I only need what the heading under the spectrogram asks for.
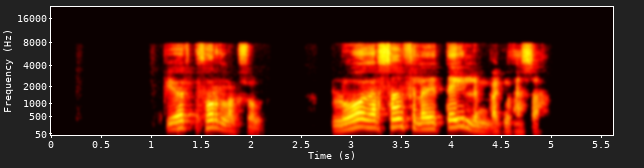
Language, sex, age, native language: Icelandic, male, 40-49, Icelandic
